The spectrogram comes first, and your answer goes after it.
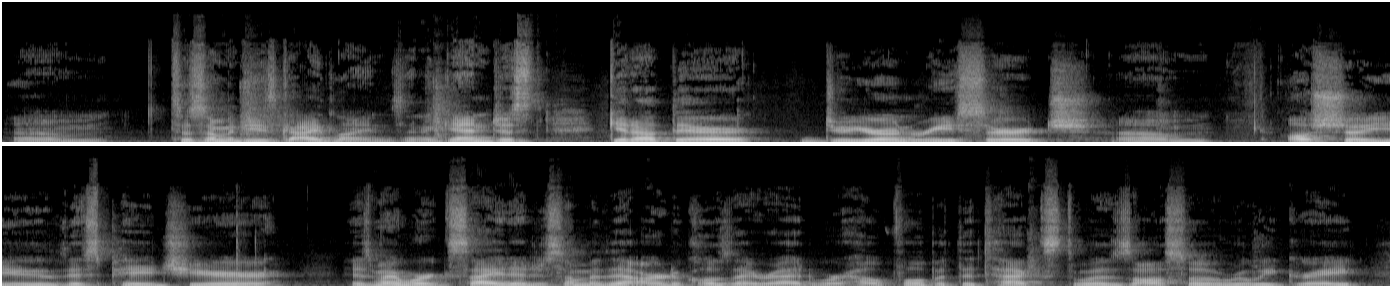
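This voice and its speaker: A man's voice: on the low side, steady tone, unhurried. An American man speaking as a teacher, giving an informal instructional presentation in an encouraging manner.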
